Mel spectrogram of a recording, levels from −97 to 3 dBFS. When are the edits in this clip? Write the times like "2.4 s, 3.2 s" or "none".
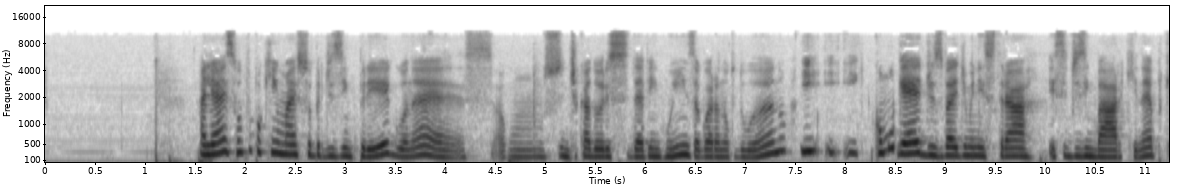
2.0 s, 2.8 s, 6.2 s, 6.9 s, 7.5 s, 8.5 s, 10.0 s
